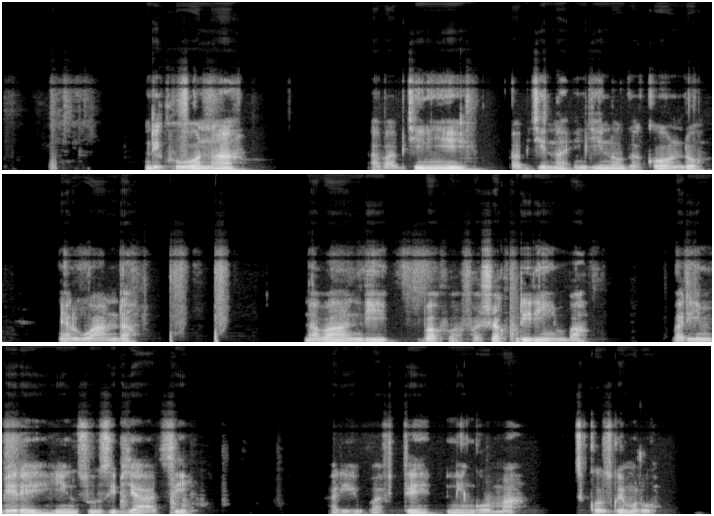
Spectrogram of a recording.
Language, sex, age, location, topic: Kinyarwanda, male, 18-24, Musanze, government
